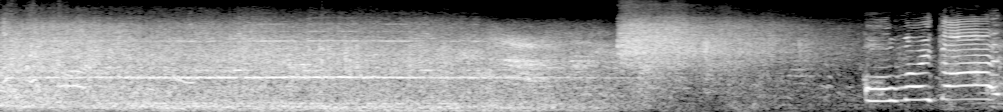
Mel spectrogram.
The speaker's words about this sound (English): Hey. Train coming, man. Oh, my God, that lady just... Hey, get out of the... There's a train coming. Get out of the track.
